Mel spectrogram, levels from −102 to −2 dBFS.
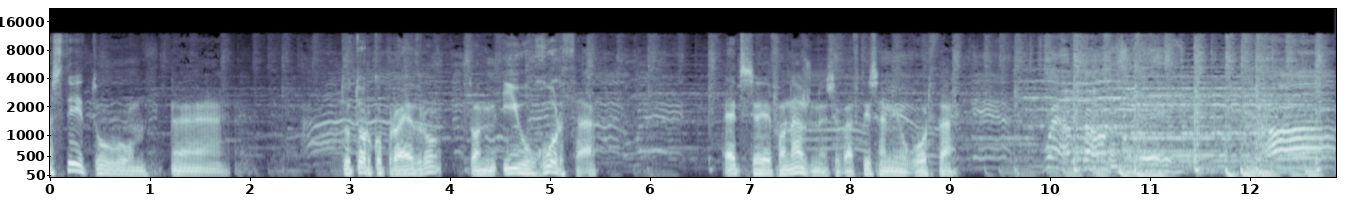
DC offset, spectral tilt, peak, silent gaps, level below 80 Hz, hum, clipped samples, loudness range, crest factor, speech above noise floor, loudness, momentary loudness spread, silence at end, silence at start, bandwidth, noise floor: under 0.1%; -4.5 dB/octave; 0 dBFS; none; -28 dBFS; none; under 0.1%; 3 LU; 16 dB; 23 dB; -15 LUFS; 15 LU; 0 s; 0 s; 12.5 kHz; -38 dBFS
